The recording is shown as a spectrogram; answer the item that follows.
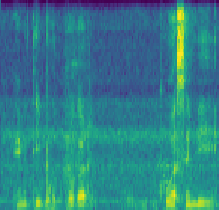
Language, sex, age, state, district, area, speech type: Odia, male, 30-45, Odisha, Balangir, urban, spontaneous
